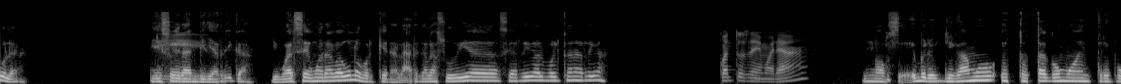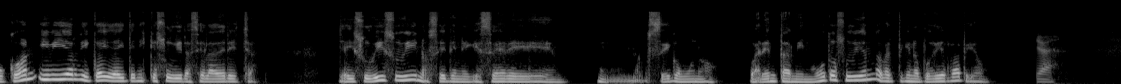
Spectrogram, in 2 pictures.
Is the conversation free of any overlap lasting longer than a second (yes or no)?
yes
